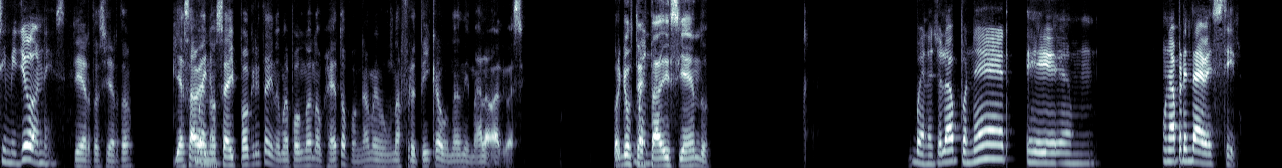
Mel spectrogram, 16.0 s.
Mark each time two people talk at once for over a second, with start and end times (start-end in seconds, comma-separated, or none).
none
